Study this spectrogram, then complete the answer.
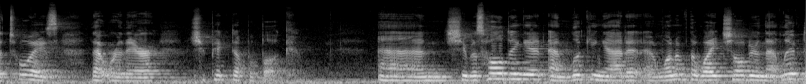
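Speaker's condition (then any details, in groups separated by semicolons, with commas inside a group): No condition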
